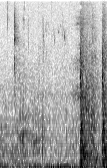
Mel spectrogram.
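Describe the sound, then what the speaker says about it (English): A door opening in a Tomb Raider custom level game, a low grinding rumble followed by two sharp bursts of heavy stone-like movement near the end, fairly close and alone. "you just heard a door open as well"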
